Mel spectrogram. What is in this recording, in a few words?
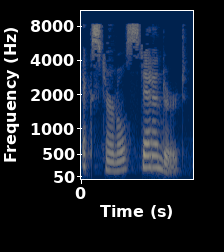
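"external standard", English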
